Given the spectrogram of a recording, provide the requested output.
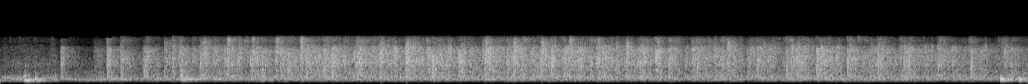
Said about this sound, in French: Euh, bon, on va conclure en se levant et en, applaudissant une dernière fois pour tout ce qui a été fait aujourd'hui.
